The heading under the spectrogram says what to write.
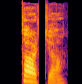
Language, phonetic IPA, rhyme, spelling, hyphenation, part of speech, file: Hungarian, [ˈtɒrcɒ], -cɒ, tartja, tart‧ja, verb, Hu-tartja.ogg
- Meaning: third-person singular indicative present definite of tart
